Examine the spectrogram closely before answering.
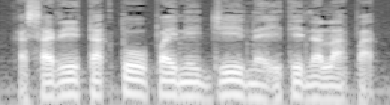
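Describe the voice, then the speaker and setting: A man playing a scheming, argumentative village husband with an Ilocano accent in a radio drama, animated and protesting. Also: deep voice, normal speed. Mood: insistent.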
